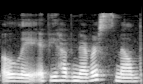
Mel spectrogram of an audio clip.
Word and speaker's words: Olay: say it correctly I I used to say ah lay but it's actually Olay if you have never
